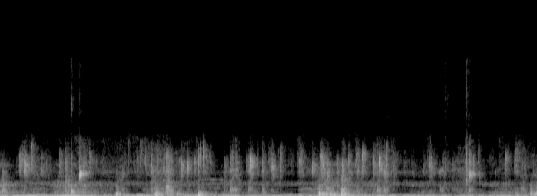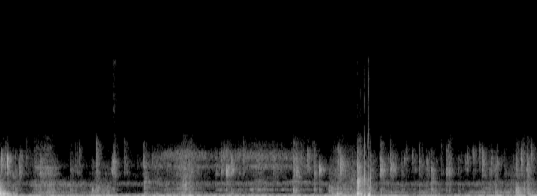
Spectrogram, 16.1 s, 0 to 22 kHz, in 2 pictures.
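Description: Pork sausages frying gently in melted lard in a metal pot over a low flame: a faint, steady crackle and bubbling of hot fat. A few sharper knocks, the clearest about 13.5 seconds in.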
